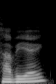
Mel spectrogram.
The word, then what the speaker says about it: Javier: dennis hopeless uh heavier heavier rodriguez that is how you say it right yes javier javier javier rodriguez penciller and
